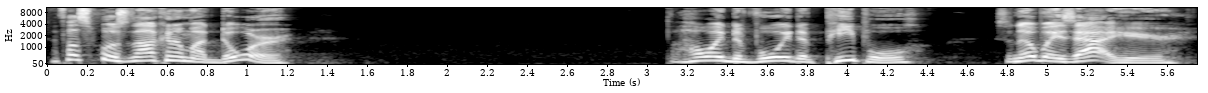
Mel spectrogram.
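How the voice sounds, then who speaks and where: A man hosting a gaming video, reading game text aloud and commenting in a sarcastic, animated way on a close mic. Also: high-pitched, fairly quick, a little hiss or hum. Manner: sarcastic, animated when incredulous.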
